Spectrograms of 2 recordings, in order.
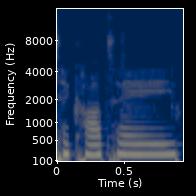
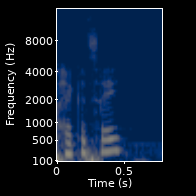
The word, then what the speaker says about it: Hecate: Is Hecate part of that group? Or Hecate? The pronunciation goes both ways.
